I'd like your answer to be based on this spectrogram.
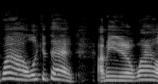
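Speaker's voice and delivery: amazed alien onlooker. Acted. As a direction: marvel like a visitor seeing curiosities. Imagined aliens gawking at humans.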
